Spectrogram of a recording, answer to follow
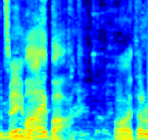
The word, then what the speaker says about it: Maybach: out that rappers are pronouncing that car wrong, too. Excuse me? Maybach music? It's a Maybach.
